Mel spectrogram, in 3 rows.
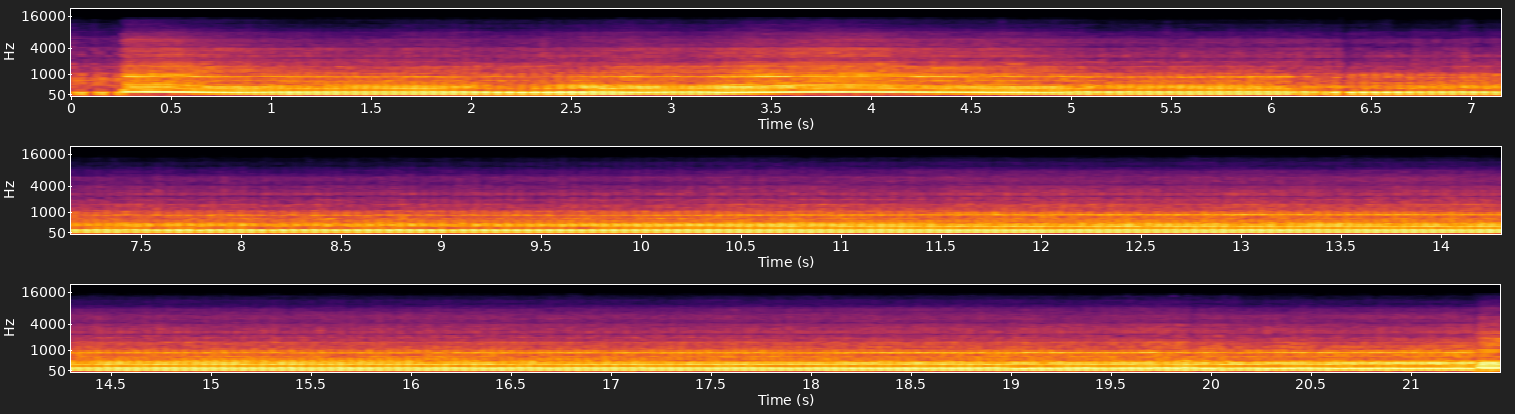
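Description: A 1973 Yamaha TX500 motorcycle engine runs while riding, a steady mid-pitched drone that rises and falls in revs early on, then settles into a constant hum with wind noise, no voices.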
